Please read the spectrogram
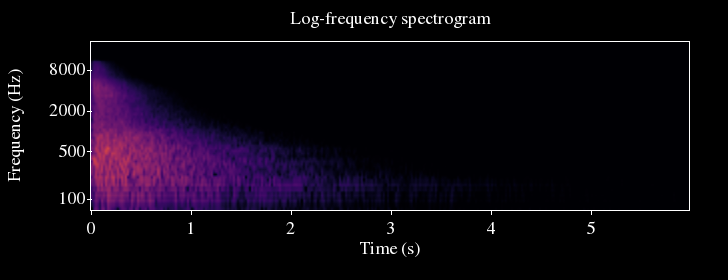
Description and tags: Impulse response of stairwell in Alanvale TAFE Tasmania, Australia.
Impulse source: balloon pop
Recorder: Zoom H2
Intended for use with convolution reverb software.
